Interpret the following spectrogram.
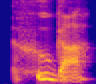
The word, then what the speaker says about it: hygge: So, today we're talking about the idea of what's pronounced huga.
